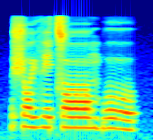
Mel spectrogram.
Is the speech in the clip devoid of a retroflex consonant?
yes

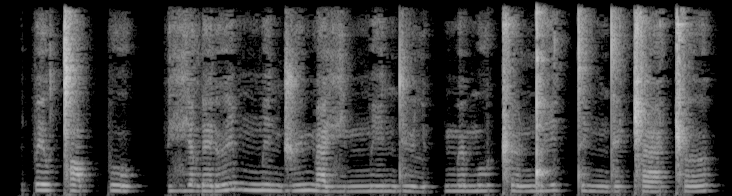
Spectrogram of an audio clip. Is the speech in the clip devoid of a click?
no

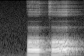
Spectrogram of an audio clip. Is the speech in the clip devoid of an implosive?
yes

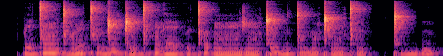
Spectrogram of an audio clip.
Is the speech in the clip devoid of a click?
no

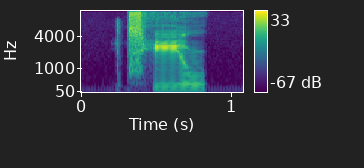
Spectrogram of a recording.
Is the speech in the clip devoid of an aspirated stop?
no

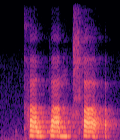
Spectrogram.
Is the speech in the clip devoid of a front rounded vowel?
yes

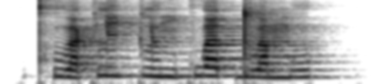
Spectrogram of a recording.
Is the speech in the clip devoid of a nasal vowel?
yes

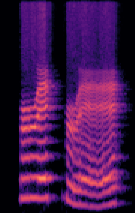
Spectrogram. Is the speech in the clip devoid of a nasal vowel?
yes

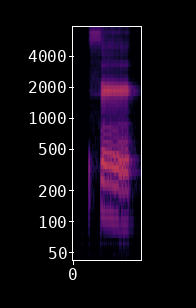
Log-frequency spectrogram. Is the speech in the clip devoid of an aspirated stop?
yes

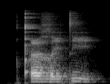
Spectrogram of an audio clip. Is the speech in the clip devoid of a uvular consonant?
no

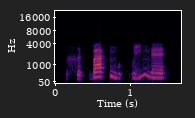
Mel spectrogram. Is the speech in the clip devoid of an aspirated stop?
yes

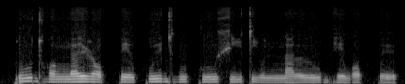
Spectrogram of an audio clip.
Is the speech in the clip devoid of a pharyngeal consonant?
yes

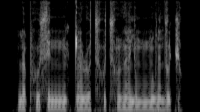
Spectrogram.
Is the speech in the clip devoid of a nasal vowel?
no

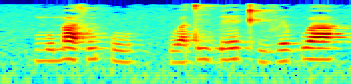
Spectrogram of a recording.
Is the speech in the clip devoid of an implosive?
no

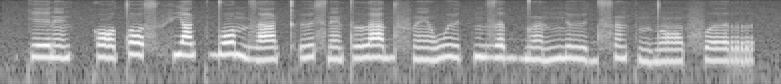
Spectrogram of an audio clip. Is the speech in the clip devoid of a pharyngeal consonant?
yes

